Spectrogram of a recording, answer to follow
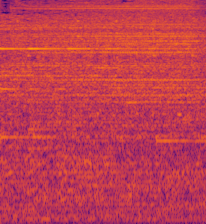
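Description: Experimental electronic noise music: a dense, steady synthesizer drone with grainy noise filling the low and middle range and a few thin held high tones over it.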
